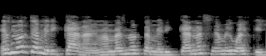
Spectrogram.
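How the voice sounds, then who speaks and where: The voice belongs to a woman and sits at a medium pitch. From Mexico. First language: English (speaking Spanish). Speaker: dental scientist. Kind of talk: radio interview.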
